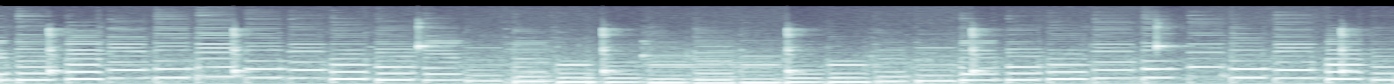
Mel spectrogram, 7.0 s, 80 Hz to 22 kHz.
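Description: Acoustic guitar playing a single-note scale exercise, stepping evenly up and back down in quick notes, against a metronome clicking about once a second at 65 BPM.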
